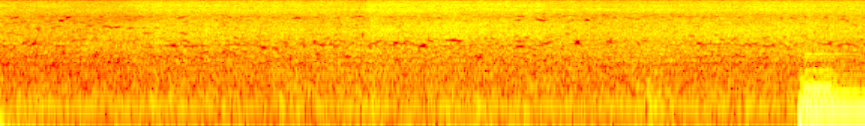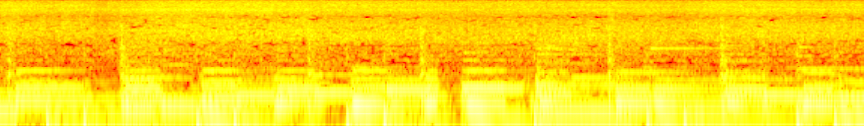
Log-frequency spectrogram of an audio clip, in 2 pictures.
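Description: Marinated fish pieces sizzling in hot oil on a flat iron griddle, a steady frying hiss. About halfway through, background music with plucked notes comes in over the sizzle.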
